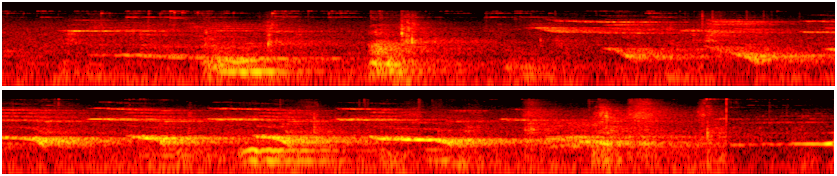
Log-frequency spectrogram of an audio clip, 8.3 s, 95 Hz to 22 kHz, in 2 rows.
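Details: Two dogs at play, a 7-month-old Jack Russell named Tirna and Scarlet the Puggle, at City Bark in Parker: a quick series of high, falling whine-yips, roughly one every half second, with soft rustling between.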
